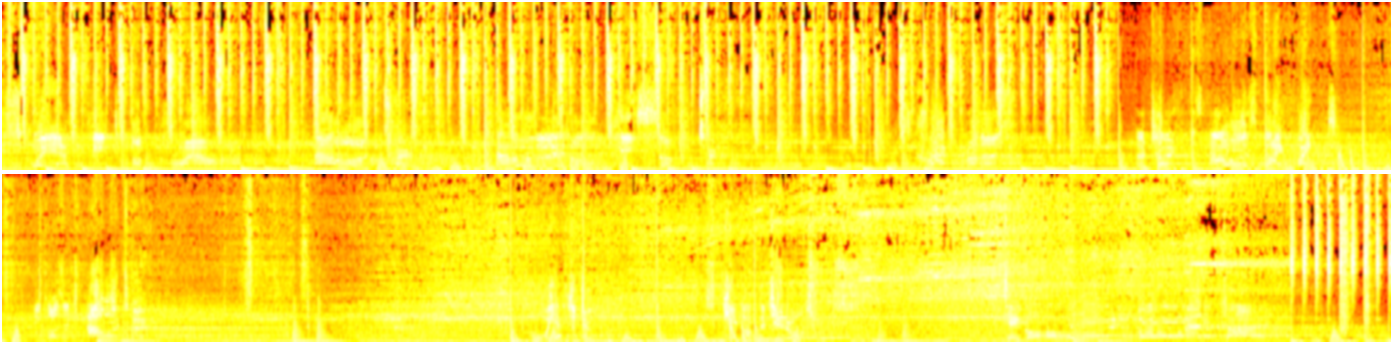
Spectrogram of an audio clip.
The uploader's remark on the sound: LIVE from Essex House in DTLA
